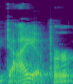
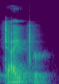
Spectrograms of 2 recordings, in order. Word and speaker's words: diaper: next word is diaper again we have a silent a we don't say diaper we say diaper diaper I need to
